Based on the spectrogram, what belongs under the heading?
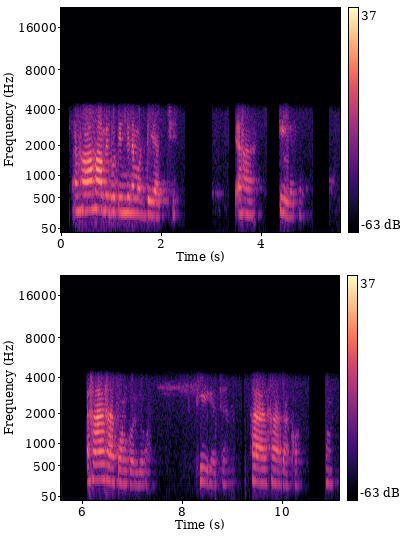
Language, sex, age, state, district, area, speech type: Bengali, female, 30-45, West Bengal, Purulia, urban, conversation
